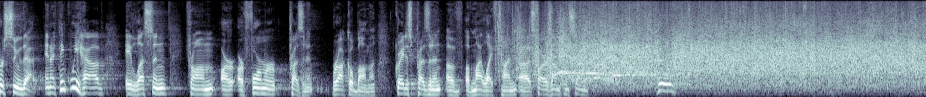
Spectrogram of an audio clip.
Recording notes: a live town hall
